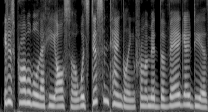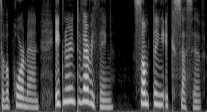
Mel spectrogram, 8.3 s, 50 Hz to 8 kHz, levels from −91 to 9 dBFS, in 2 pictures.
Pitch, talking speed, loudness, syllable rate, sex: 235 Hz, 160 wpm, -21 LUFS, 5.5 syllables/s, female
